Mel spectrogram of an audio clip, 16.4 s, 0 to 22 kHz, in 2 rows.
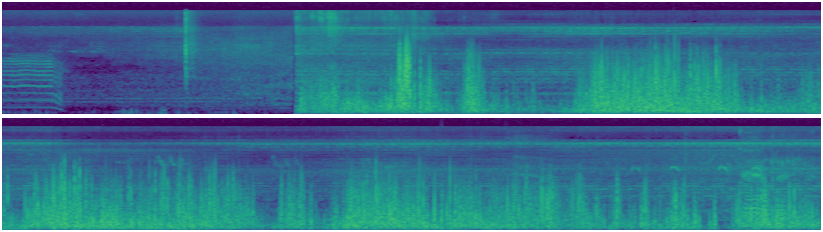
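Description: A brief pitched whine right at the start, then from about three seconds in loud, gusting wind noise buffeting the microphone of a handlebar-mounted camera on an electric kick scooter riding at about 22 km/h.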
